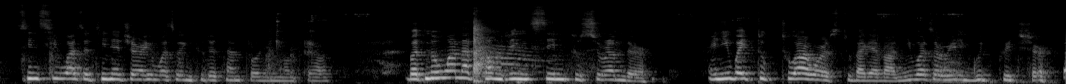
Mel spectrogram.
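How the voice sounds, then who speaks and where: A woman with a French accent speaks at a moderate pace and a fairly high pitch. Her loudness swings a lot. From France, then Canada from age 13. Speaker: devotee recalling memories. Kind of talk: storytelling talk. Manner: halting.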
